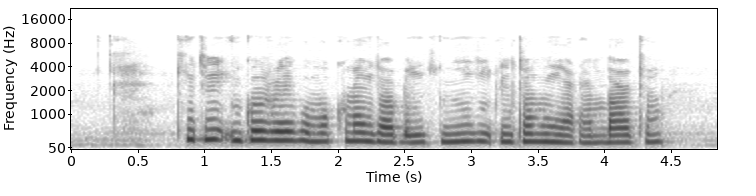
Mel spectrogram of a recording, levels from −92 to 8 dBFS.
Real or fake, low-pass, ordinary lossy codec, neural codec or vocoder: fake; 9.9 kHz; none; autoencoder, 22.05 kHz, a latent of 192 numbers a frame, VITS, trained on one speaker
